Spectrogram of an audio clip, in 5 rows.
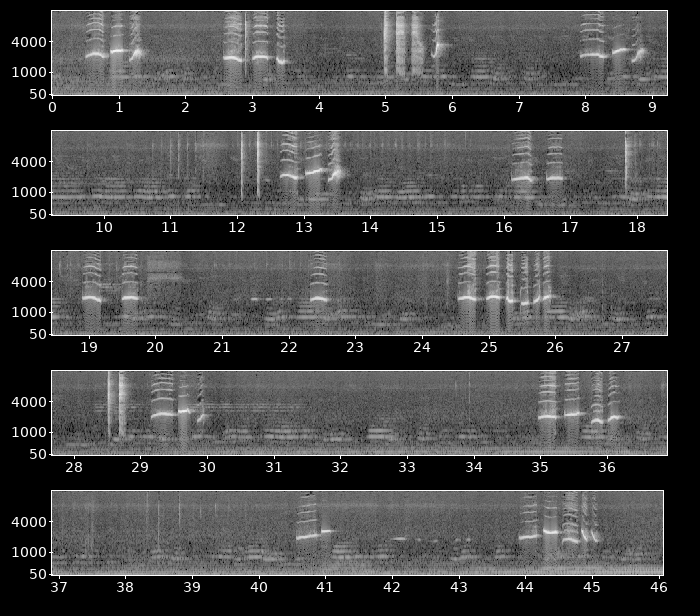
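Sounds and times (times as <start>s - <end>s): bird whistled calls: 0.5s - 1.4s, 2.6s - 3.6s, 7.9s - 8.9s, 28.6s - 30.1s, 40.6s - 41.2s, 43.9s - 45.1s
sharp clicks: 10.8s - 12.5s, 28.5s - 28.8s
steady low hum: 36.2s - 46.0s.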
